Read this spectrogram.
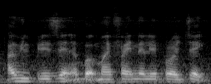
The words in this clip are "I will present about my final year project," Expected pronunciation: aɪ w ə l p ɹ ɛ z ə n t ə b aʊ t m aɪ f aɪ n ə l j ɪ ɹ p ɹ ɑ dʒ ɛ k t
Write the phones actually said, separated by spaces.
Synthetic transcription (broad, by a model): aɪ w ə l p ɹ ɛ z ə n t ə b aʊ t m aɪ f aɪ n ə l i p ɹ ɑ dʒ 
